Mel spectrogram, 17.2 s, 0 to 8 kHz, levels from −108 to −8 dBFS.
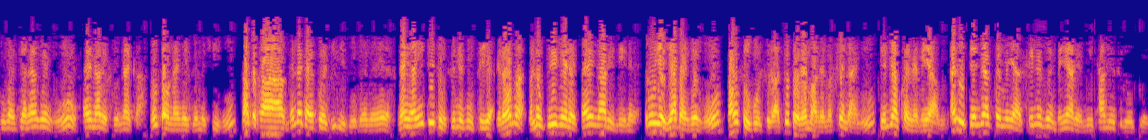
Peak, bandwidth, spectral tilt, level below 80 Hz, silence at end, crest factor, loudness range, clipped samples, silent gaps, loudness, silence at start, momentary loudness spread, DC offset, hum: -4 dBFS; 5.6 kHz; -9 dB/octave; -80 dBFS; 0 s; 14 dB; 3 LU; under 0.1%; 9.62-9.66 s; -19 LUFS; 0 s; 10 LU; under 0.1%; none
